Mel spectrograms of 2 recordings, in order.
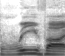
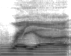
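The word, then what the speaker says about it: Reva: i want to oh it's riva it's not rhea i don't want anybody yelling at us that i said it wrong and then i messed you up it's riva is the third sister not raya my bad sorry riva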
